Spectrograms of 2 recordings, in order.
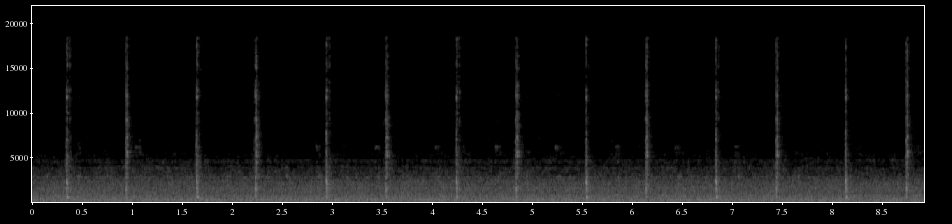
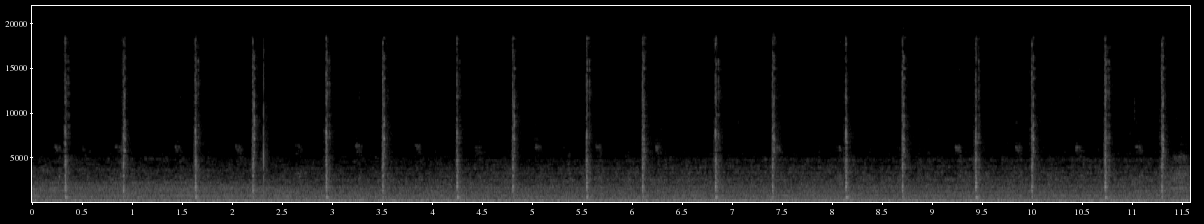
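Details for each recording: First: Gilbert long-drop octagon pendulum clock after rebuild and beat adjustment, back on the wall: crisp, evenly spaced ticks about ninety a minute with a quiet background; clock running in beat. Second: Gilbert long-drop octagon clock, rehung after rebuild: ticking about 46 a minute with a limping beat, lingering longer on the exit pallet than the entry; out of beat, to be adjusted by bending the rod. The escape wheel may be slightly out of round.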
